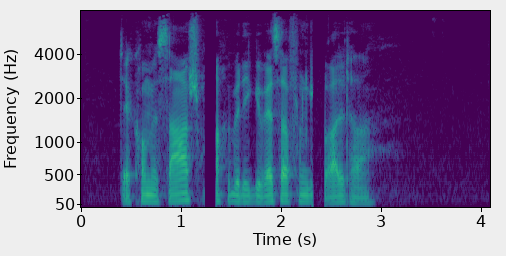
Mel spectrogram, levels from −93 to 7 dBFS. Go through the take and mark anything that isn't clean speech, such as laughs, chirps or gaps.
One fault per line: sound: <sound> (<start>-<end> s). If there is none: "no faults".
sound: dropout (1.2-1.4 s)
sound: dropout (2.3-2.4 s)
